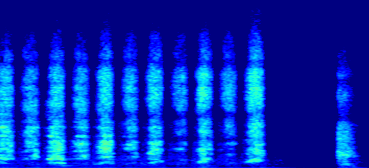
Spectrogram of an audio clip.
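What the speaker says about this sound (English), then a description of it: "you just rub it across some sandpaper." A wooden hand plane part, a hemlock test plane, rubbed back and forth across sandpaper in about ten steady, evenly spaced gritty strokes, close and alone, with a short pause before one more stroke.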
